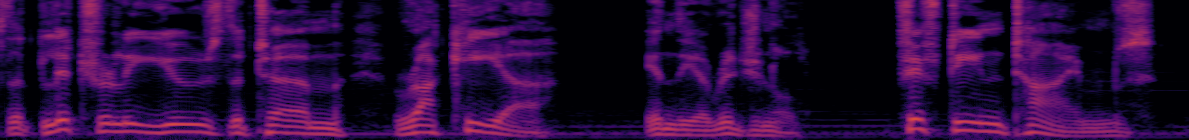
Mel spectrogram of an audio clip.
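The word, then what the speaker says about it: רקיע: That word is rakia, pronounced rakia. And here is the detail that completely changes the way this topic is usually treated.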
